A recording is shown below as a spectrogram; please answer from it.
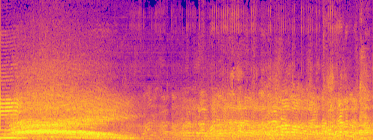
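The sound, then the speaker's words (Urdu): A crowd shouts the Naara-e-Haidari slogan in a loud, unified roar over the first two seconds. The roar then subsides into a lower murmur of many voices. “نئے جذبہ، نئے ولولہ کے ساتھ لگا دیجئے نعرہ حیدری۔”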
